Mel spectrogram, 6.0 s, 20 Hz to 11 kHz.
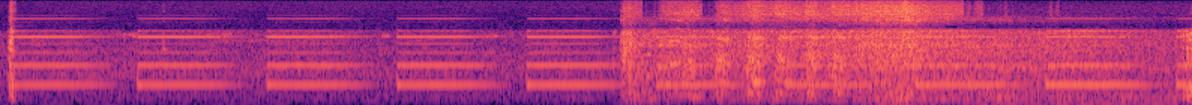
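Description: A dashboard warning chime beeps steadily, about one and a half times a second. About three seconds in, the starter cranks the 1988 Porsche 944's four-cylinder engine, which catches about a second later and keeps running. This is its first start after some ten years standing.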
